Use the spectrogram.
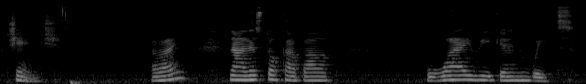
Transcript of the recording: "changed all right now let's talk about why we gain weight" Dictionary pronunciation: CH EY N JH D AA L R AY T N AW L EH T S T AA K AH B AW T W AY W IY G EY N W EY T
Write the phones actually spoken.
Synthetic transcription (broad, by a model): CH EY N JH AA R AY T N AW L EH T S T AA K AH B AW T W AY W IY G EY N W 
